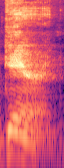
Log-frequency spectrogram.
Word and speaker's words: Garand: grand and I know some people are going to say it's M1 Garen because the guy that invented it he pronounced his last name Garand and I appreciate that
